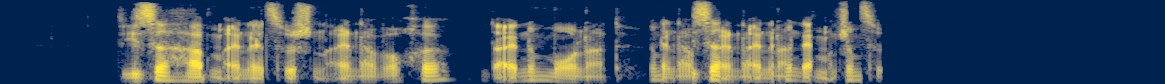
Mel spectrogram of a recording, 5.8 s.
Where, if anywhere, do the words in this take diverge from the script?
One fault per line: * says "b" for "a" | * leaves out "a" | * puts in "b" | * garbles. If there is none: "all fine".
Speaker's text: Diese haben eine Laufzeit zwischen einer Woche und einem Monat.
* leaves out "Laufzeit"
* garbles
